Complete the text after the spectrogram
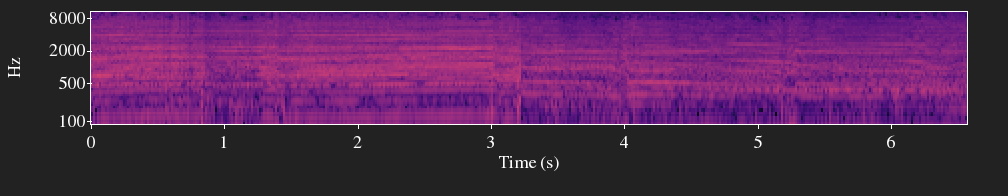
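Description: A motorcycle engine screams at high revs, dropping in pitch with each downshift and then climbing again.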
